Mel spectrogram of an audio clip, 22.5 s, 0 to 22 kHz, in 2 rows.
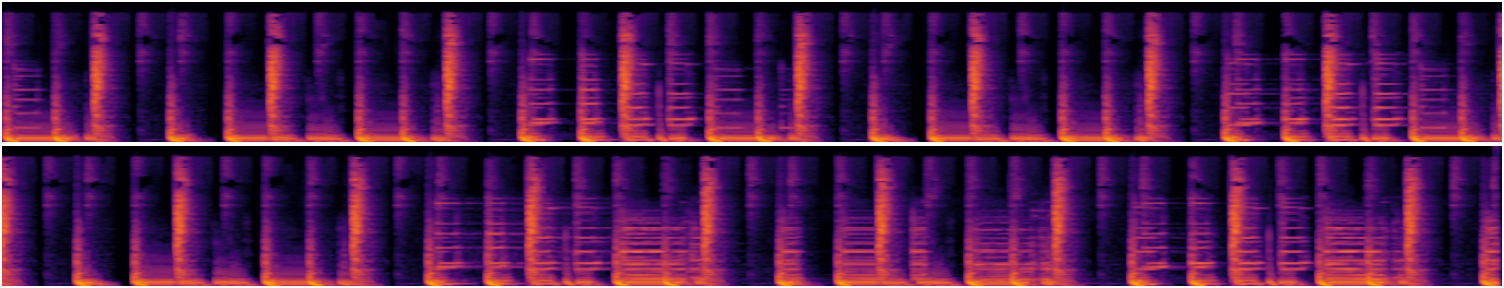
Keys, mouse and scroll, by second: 0.3 alt+middle click, 0.8 alt+click, 2.2 alt+middle click, 3.0 right click, 3.8 click, 5.5 right click, 5.9 click, 9.2 Escape, 9.8 alt+click, 11.2 click, 13.3 middle click, 14.1-14.6 scroll up 1, 14.6 scroll down 1, 14.8 alt+middle click, 15.6-16.0 scroll up 1, 16.0 alt+middle click, 16.6 click, 18.6-20.5 scroll up 1, 21.1 alt+middle click, 21.7 scroll down 1.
